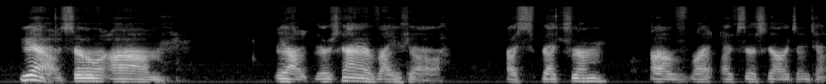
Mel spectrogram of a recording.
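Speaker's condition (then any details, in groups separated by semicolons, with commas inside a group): Spinal muscular atrophy; progressive, wheelchair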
